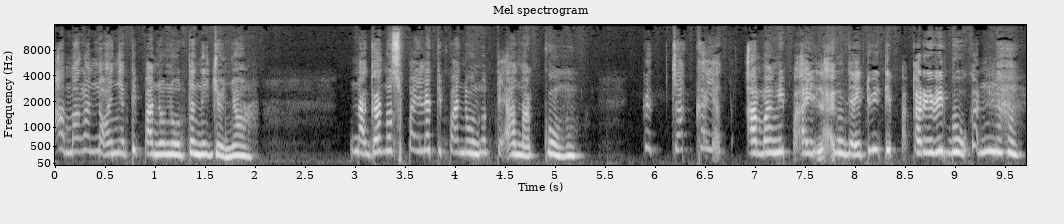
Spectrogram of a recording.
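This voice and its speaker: Troubled, dutiful young mother, Filipino accent. High-pitched, pleading radio-drama style, closely recorded without echo. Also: moderate pace, studio quality. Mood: hurt, worried. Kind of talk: Ilocano radio drama acting.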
